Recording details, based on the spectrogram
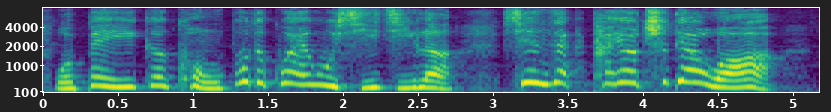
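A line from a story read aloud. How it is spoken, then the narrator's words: Yelling. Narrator (Chinese): 他一边叫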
